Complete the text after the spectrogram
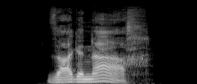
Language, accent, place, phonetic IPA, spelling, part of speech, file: German, Germany, Berlin, [ˌzaːɡə ˈnaːx], sage nach, verb, De-sage nach.ogg
- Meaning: inflection of nachsagen: 1. first-person singular present 2. first/third-person singular subjunctive I 3. singular imperative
